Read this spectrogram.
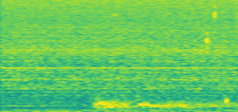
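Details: A faint, low gurgling rumble rises midway through, heard during a livestream and noticed aloud by the speaker: stomach growling (borborygmi) from moving gas and fluid.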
